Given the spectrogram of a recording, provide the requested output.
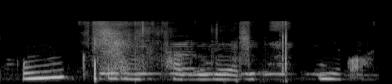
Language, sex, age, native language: Icelandic, female, 30-39, Icelandic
